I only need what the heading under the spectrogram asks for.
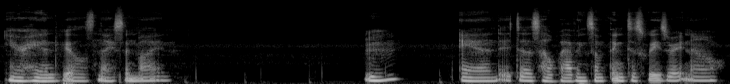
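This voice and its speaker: A woman playing an affectionate, gently teasing vampire girlfriend in an intimate roleplay audio, speaking tenderly and without hurry. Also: lowish voice, flat delivery, takes it slowly, vocal fry, pauses often, full character voice. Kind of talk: intimate roleplay audio, soft conversational acting.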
